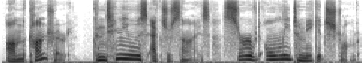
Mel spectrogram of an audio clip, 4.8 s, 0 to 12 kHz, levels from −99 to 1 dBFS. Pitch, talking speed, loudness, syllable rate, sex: 155 Hz, 135 wpm, -19 LUFS, 5.1 syllables/s, male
